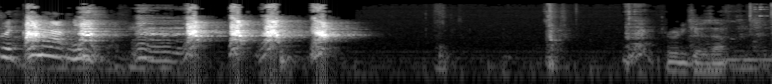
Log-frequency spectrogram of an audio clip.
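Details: West Highland White Terrier puppy, female, meeting her new sibling: a quick burst of about six high, yappy barks over three seconds, then near silence with faint scuffles and a soft voice.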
